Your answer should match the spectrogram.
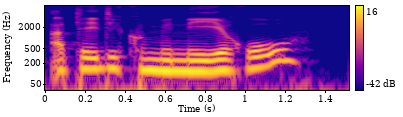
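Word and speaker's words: Atlético Mineiro: Äh, ein Gegenspieler von Atletico Mineiro, habe ich es richtig ausgesprochen? – Ja, das war absolut richtig.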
